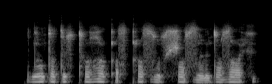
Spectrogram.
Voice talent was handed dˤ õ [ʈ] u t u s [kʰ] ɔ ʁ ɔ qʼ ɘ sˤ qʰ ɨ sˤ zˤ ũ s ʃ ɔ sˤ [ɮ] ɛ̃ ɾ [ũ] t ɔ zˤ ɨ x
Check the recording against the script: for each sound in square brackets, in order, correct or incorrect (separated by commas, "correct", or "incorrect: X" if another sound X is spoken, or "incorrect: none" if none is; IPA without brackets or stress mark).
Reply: incorrect: tˤ, incorrect: tʰ, incorrect: z, incorrect: õ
